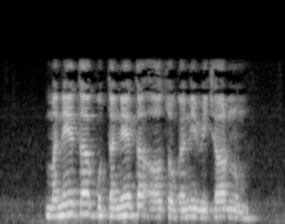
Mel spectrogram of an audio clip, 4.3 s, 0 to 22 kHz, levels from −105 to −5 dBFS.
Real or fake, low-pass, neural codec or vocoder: real; 7.2 kHz; none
